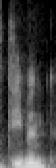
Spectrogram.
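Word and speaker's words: daemon: called an http and that's demon that's pronounced as demon i don't know why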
